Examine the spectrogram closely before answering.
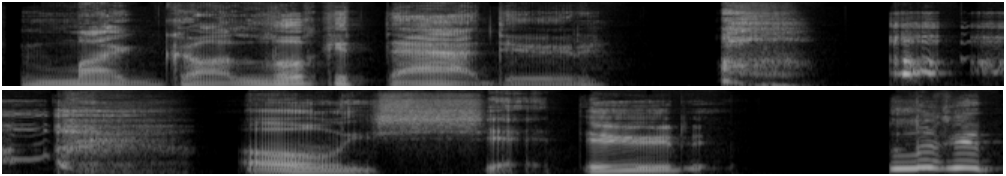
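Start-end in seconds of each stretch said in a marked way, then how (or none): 3.0-3.8 laugh. Real, not acted. Laughing at the cake.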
